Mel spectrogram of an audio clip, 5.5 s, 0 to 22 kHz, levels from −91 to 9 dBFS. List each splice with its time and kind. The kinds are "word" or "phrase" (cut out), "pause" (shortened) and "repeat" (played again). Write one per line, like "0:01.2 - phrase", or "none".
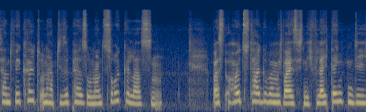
0:03.4 - word
0:04.2 - word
